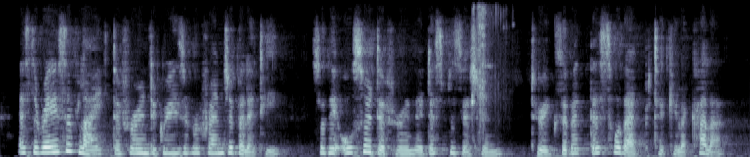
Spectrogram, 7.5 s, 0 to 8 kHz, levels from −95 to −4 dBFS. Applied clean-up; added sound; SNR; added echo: neural separator model SepFormer DNS4.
